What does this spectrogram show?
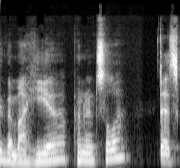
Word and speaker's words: Mahia: thanks to your complex on the Am I pronouncing it correctly, the Mahia Peninsula?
